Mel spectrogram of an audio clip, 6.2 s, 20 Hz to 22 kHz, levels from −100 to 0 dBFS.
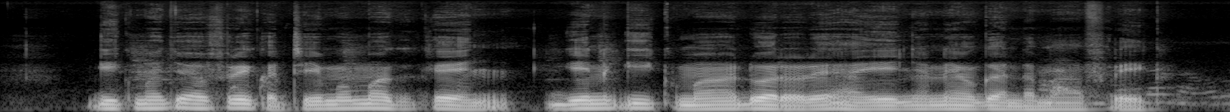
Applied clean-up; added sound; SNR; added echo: none; none; none; none.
